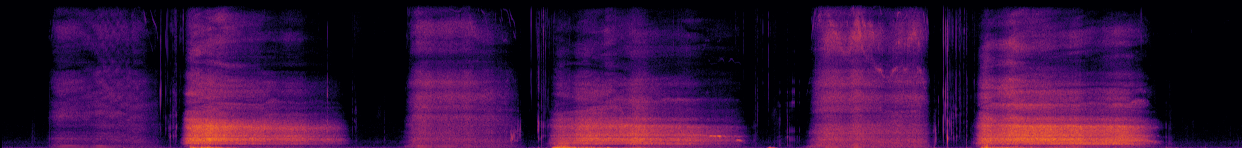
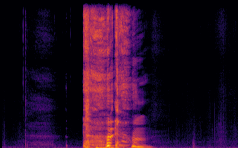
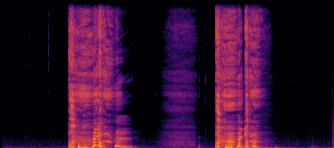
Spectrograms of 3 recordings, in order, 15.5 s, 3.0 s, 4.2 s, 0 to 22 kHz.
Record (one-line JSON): {"exhalation_length": "15.5 s", "exhalation_amplitude": 3711, "exhalation_signal_mean_std_ratio": 0.57, "cough_length": "3.0 s", "cough_amplitude": 13652, "cough_signal_mean_std_ratio": 0.33, "three_cough_length": "4.2 s", "three_cough_amplitude": 11399, "three_cough_signal_mean_std_ratio": 0.39, "survey_phase": "beta (2021-08-13 to 2022-03-07)", "age": "18-44", "gender": "Female", "wearing_mask": "No", "symptom_runny_or_blocked_nose": true, "symptom_diarrhoea": true, "symptom_other": true, "symptom_onset": "12 days", "smoker_status": "Ex-smoker", "respiratory_condition_asthma": true, "respiratory_condition_other": false, "recruitment_source": "REACT", "submission_delay": "2 days", "covid_test_result": "Negative", "covid_test_method": "RT-qPCR"}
